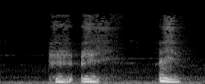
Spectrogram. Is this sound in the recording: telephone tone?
no

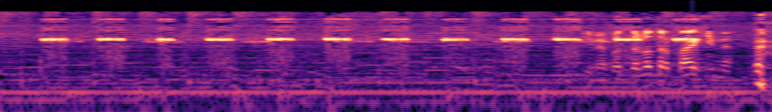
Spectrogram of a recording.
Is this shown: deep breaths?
no

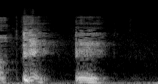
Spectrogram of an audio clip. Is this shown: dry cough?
yes

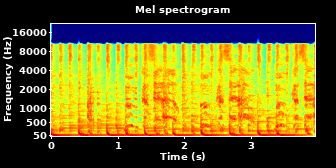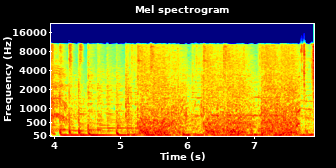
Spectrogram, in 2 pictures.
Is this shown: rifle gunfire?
yes

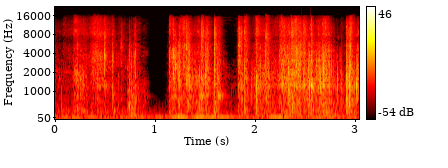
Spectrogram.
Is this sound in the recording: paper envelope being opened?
yes

